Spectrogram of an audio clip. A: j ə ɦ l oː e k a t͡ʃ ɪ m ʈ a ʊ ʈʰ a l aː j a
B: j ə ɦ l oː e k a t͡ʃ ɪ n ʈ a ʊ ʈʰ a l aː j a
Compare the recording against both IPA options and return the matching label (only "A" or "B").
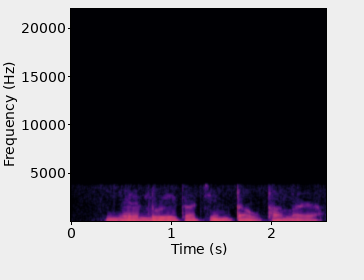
A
